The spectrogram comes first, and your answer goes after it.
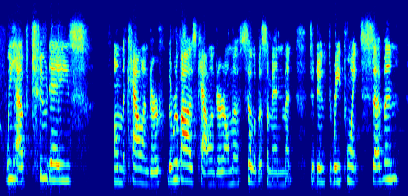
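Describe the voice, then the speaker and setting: With a Southern US accent, a woman speaks at a fairly slow pace in a high, bright, sharp tone with fairly even intonation. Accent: US South. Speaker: math instructor. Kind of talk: lecture. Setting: video call.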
